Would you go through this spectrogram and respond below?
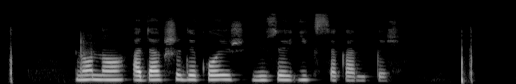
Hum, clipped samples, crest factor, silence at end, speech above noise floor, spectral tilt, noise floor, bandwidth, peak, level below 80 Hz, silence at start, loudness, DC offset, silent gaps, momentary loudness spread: none; under 0.1%; 20 dB; 1.3 s; 49 dB; -6.5 dB/octave; -71 dBFS; 11.5 kHz; -4 dBFS; -66 dBFS; 0.75 s; -22 LUFS; under 0.1%; none; 17 LU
